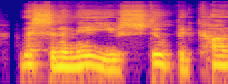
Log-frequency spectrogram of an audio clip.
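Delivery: furious, angry ranting in a put-on man's yelling voice. Retelling a guy yelling at his sister over the phone, imitating his yelling. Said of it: "he's yelling at the phone".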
